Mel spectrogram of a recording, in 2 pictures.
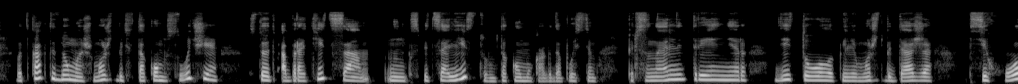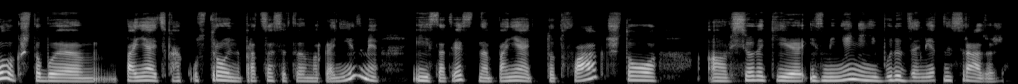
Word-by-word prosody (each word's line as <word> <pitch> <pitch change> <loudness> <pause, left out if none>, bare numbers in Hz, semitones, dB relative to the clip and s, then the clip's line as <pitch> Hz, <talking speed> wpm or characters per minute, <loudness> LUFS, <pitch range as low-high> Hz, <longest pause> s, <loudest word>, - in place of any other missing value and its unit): Вот - - -6
как 275 +1 +4
ты 265 - +2
думаешь, 210 -8 +1
может 210 +2 -1
быть, 185 - -5
в - - -20
таком 175 +1 +1
случае 250 +1 0 0.3
стоит 200 - 0
обратиться, 175 - +1 0.2
м, 175 -2 -1
к - - -12
специалисту, 185 - 0
такому 160 +1 -4
как, 155 - -8
допустим, 155 +1 -6 0.3
персональный 190 +6 0
тренер, 205 -3 +1 0.3
диетолог 190 -3 +2
или, 170 0 0
может 180 +2 -4
быть, 175 -1 -3
даже 175 +1 +1 0.3
психолог, 205 +6 +4
чтобы 155 -4 +1
понять, 175 0 +3
как 165 0 -9
устроены 180 -3 +1
процессы 160 0 -4
в - - -22
твоём 155 -1 -5
организме 185 - 0 0.3
и, 175 - +2
соответственно, 160 +1 -2
понять 165 +2 0
тот 150 -1 -6
факт, 265 +8 +3
что, 190 -2 +2 0.5
а, 160 -1 0
всё-таки 175 0 +2
изменения 180 +6 +2
не 180 -2 +1
будут 190 +3 0
заметны 175 +3 -4
сразу 165 -6 -1
же. 155 +6 -17
180 Hz, 140 wpm, -22 LUFS, 165-200 Hz, 0.5 s, как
